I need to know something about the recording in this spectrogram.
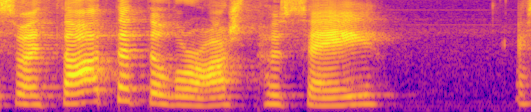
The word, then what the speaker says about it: La Roche-Posay: And so I thought that the La Roche-Posay, I said it right, micellar water would be extra soothing for micellar water.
